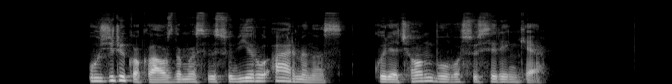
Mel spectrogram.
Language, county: Lithuanian, Klaipėda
